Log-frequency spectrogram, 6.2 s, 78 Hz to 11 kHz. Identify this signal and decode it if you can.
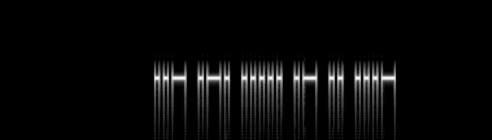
Morse code, heard as a keyed tone, about 22 wpm, 700 Hz. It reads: UR5AIV
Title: DXCC-100 Call Signs - 6 Characters - 22wpm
